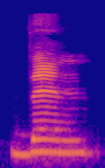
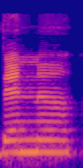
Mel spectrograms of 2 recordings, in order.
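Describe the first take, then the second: First: The word is said with native-like English sounds. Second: The word is said with non-native English sounds. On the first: The speaker calls it right. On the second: The speaker calls it wrong. "not then"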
